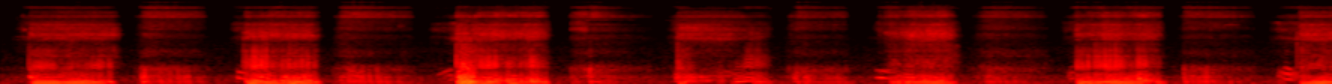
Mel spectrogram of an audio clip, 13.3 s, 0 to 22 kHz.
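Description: Loud, rough, rattling snores with each breath, about 28 a minute, separated by short pauses. Heavy snoring.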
